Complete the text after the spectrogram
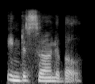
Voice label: "Indiscernible", Indian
